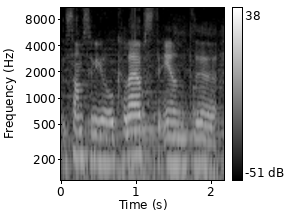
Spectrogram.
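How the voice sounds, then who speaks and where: A woman's voice: fairly low pitch, fairly even intonation, normal speed, music in the background. A woman representing a company, answering interview questions in a giggly, hesitant way with many fillers.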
